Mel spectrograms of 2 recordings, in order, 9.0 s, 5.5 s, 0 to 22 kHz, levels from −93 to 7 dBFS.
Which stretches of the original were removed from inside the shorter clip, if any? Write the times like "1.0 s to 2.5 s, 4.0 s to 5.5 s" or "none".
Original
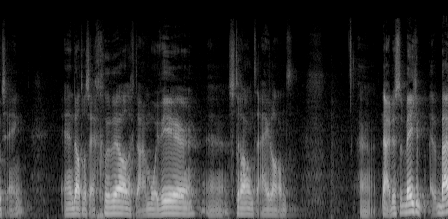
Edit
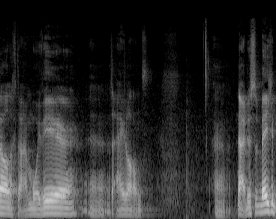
4.6 s to 5.1 s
